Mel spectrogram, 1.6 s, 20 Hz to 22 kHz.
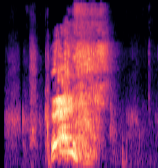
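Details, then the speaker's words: Adult man with doctor-diagnosed allergies to dust, pollen and trees, sneezing 5-50 times daily since 2011: a quick inward breath, then one loud, explosive hissing sneeze lasting about half a second; a single sneeze. "That's your daily sneeze. There's another. Whew."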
